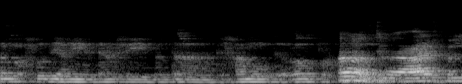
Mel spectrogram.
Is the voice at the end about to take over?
Yes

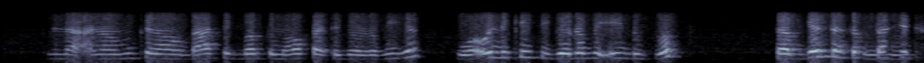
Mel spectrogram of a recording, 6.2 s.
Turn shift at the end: No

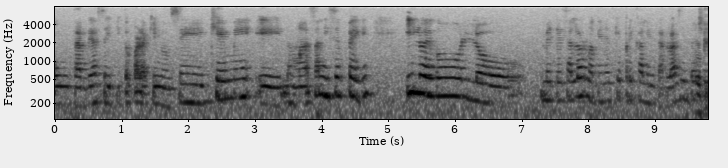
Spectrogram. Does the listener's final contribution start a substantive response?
Yes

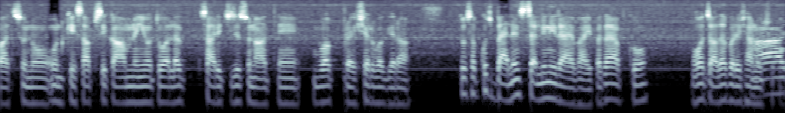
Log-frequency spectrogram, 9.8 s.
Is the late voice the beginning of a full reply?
Yes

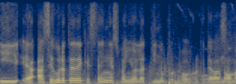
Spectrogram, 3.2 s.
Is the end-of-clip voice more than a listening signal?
Yes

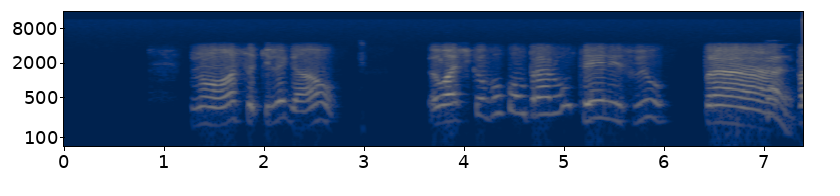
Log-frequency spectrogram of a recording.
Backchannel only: Yes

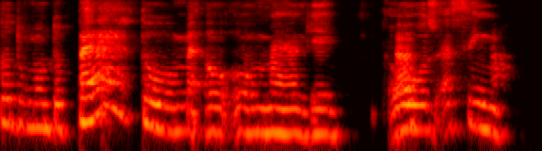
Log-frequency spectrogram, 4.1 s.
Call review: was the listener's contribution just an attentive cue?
Yes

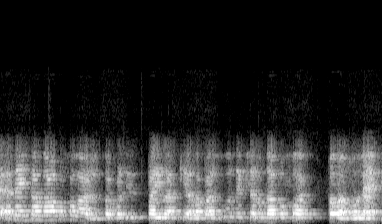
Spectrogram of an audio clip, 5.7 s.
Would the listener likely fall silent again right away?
No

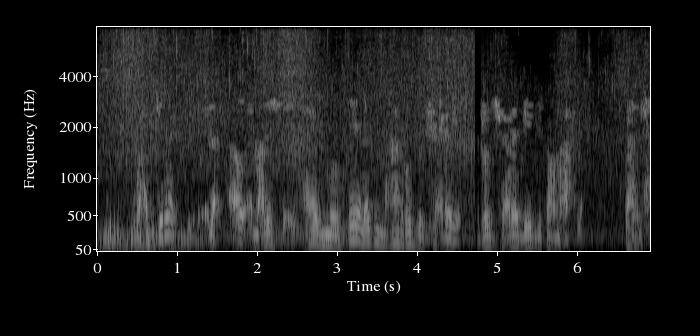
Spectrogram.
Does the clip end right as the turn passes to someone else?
No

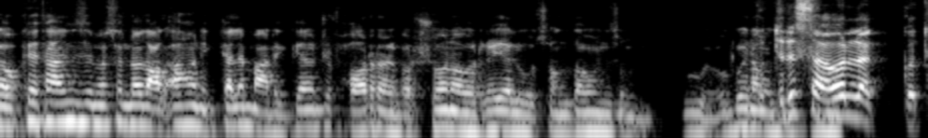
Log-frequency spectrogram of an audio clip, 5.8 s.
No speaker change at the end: No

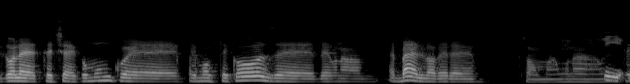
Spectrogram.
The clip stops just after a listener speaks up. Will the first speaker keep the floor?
No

